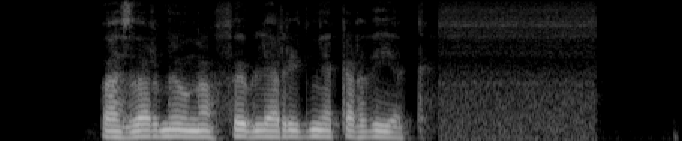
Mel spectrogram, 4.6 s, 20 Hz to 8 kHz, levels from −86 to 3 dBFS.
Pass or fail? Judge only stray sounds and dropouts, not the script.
pass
